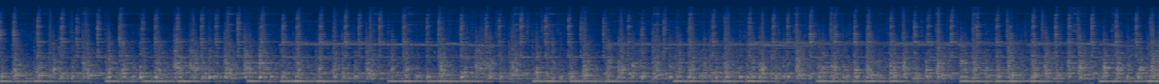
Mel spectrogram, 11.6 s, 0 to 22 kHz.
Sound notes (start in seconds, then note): 3.0 whistle trilling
